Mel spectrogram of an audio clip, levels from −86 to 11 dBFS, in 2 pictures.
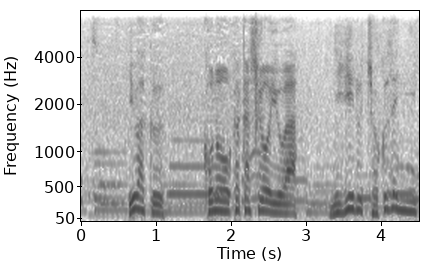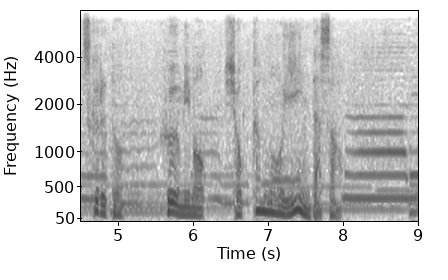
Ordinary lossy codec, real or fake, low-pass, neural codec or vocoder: Opus, 32 kbps; real; 7.2 kHz; none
